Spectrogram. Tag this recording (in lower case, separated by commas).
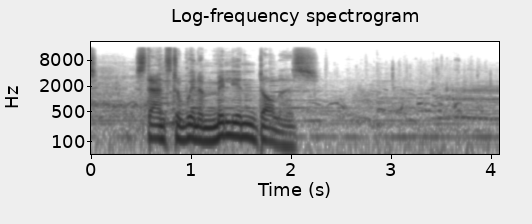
speech, music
